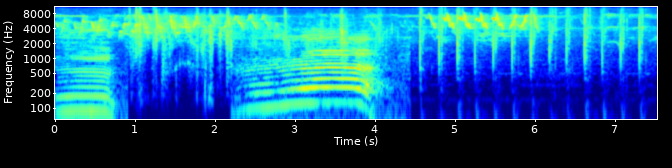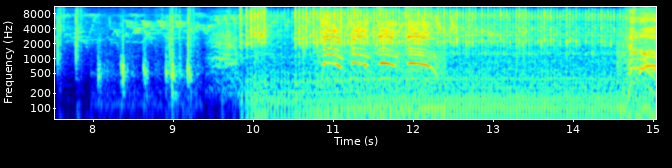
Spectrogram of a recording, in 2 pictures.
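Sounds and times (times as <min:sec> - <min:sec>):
long low animal call: 0:00.0 - 0:00.8.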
